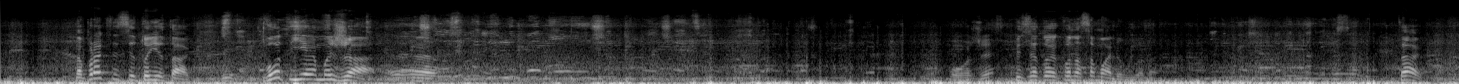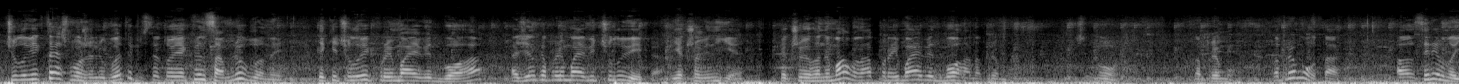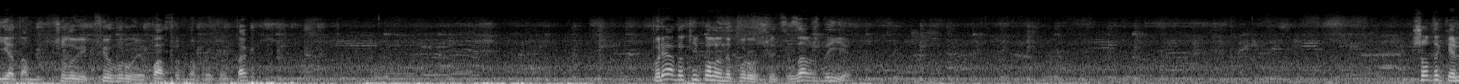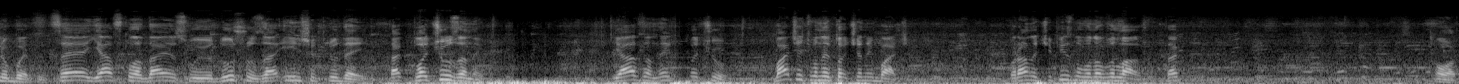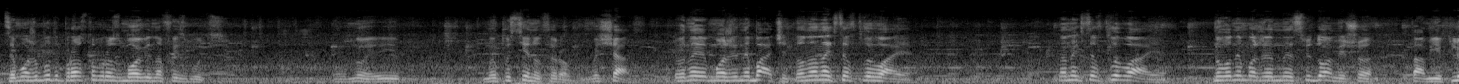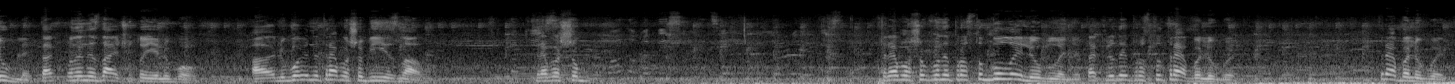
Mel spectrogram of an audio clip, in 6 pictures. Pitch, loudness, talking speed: 155 Hz, -24 LUFS, 120 wpm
